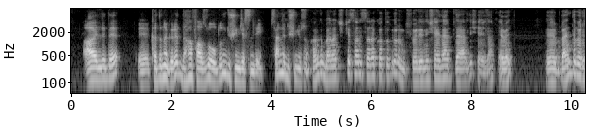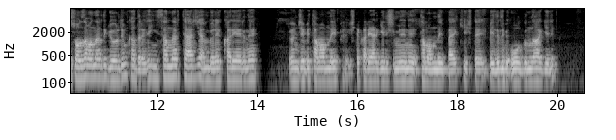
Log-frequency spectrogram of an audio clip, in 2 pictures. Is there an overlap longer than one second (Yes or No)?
No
